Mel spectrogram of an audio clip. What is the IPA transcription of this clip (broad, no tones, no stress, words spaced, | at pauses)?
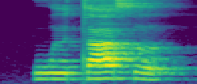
wʏtaxə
